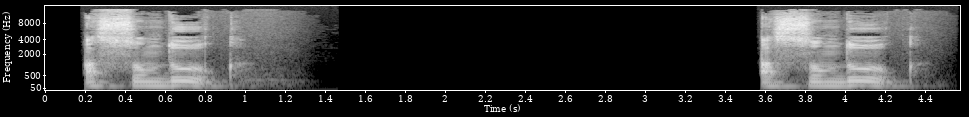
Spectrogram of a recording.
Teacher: Note, however, that it is pronounced as an S rather than L because it is followed by a dark S sound, thus both resulting in an elongated S sound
